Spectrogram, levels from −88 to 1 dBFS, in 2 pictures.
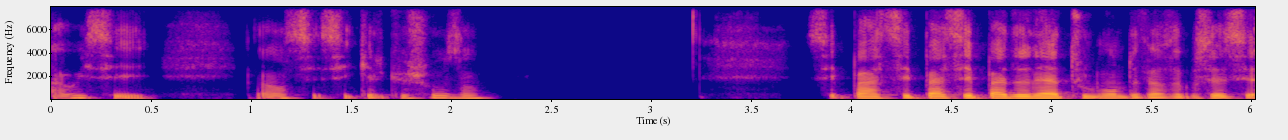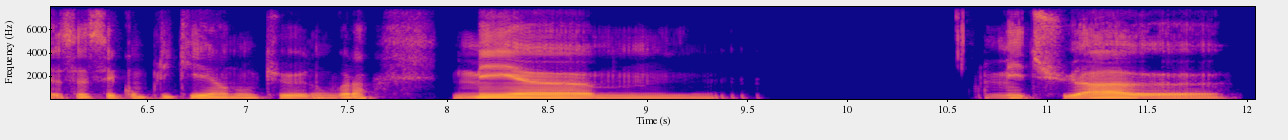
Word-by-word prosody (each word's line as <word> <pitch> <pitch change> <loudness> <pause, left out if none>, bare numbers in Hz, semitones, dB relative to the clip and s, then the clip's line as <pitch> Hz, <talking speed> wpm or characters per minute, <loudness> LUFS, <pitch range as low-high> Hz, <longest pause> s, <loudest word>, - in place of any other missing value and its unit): Ah - - -10
oui 180 - -6
c'est 70 - -7 0.5
non 125 +4 -7
c'est 135 0 -7
c'est - - -8
quelque 125 - -8
chose, 145 0 -7
hein. 130 +1 -8 1.6
C'est - - -9
pas 135 +1 +1
c'est 135 -4 -1
pas 135 - +2
c'est 140 - +2
pas 145 - +2
donné 135 -2 +4
à 120 - +6
tout 125 -1 -4
le - - -3
monde 120 -2 -1
de 105 - -2
faire 100 0 0
ça. 110 - -3
Pa 110 - -8
ça 115 +1 +1
c'est 120 - -1
assez - - -2
c'est - - -3
assez 115 +3 -1
compliqué 120 +1 -1
hein 105 - +1
donc 95 -1 -5
heu, 90 -2 +1
donc 90 - -6
voilà, 100 - 0 0.4
mais 105 +2 +5
hem, 90 -4 +2 1.4
mais 90 0 -3
tu 90 +1 -1
as, 100 +1 +6
heu 70 -3 0
105 Hz, 205 wpm, -23 LUFS, 90-125 Hz, 1.6 s, à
